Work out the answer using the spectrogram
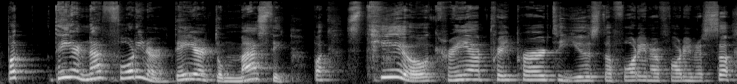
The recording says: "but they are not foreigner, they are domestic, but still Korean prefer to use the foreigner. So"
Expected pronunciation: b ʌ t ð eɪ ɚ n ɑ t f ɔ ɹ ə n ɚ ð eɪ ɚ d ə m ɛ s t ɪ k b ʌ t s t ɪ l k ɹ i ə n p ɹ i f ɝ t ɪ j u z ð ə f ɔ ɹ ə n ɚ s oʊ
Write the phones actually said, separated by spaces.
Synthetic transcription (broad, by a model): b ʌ t ð eɪ ɚ n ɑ t f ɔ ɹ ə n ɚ ð eɪ ɚ d ə m ɛ s t ɪ k b ʌ t s t ɪ l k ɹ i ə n p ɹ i p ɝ t ɪ j u z ð ə f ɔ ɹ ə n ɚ s oʊ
